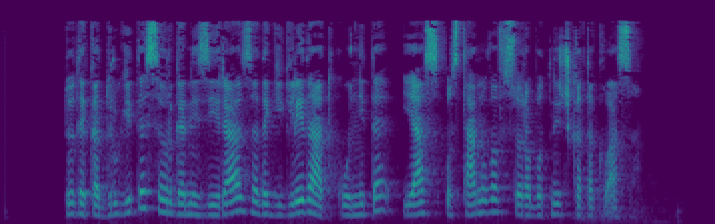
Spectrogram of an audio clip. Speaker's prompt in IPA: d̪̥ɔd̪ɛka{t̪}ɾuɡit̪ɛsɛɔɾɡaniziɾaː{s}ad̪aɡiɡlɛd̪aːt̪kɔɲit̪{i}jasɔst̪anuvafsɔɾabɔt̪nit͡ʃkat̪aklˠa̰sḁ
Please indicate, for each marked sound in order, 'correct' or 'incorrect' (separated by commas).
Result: incorrect, incorrect, incorrect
